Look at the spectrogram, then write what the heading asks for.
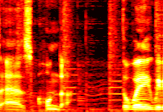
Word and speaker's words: Honda: In Japanese, the Honda company is pronounced as Honda. The way we pronounce the brand in English sounds like Honda, which means soldering iron in Japanese.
